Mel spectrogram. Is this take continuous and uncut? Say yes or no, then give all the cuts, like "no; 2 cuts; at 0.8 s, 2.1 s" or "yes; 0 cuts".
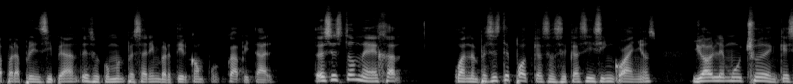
yes; 0 cuts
